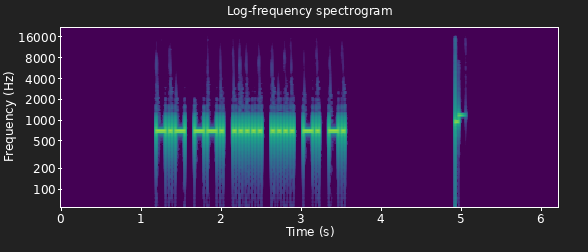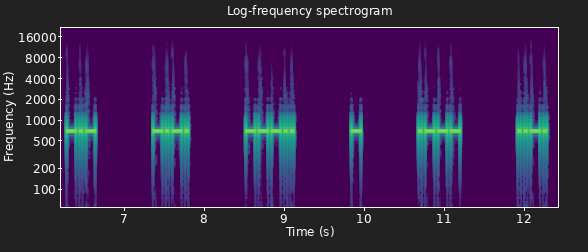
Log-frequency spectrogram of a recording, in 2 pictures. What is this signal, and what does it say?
Morse code, heard as a keyed tone, about 29 wpm, spaced as for 15 wpm, 700 Hz. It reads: KG5HNN KC8TJF
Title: USA Call Signs - 6 Characters - 6x Character Spacing - 30wpm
